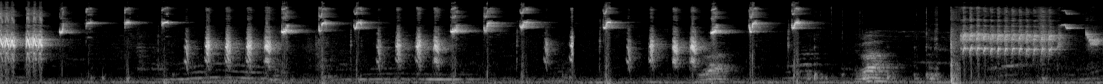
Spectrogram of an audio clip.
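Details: Varied song of a long-tailed shrike that provokes other shrikes to reply: high thin whistles mixed with sharp chips and scratchy notes, ending in a loud harsh rasp.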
